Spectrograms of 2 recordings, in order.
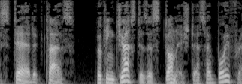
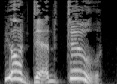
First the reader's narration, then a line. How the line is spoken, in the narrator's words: cried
